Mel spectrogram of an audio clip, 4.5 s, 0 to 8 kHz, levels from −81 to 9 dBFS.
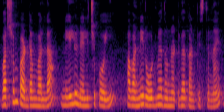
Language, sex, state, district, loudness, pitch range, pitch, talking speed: Telugu, female, Andhra Pradesh, Srikakulam, -22 LUFS, 185-215 Hz, 195 Hz, 145 wpm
